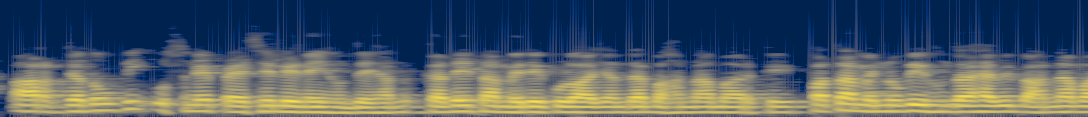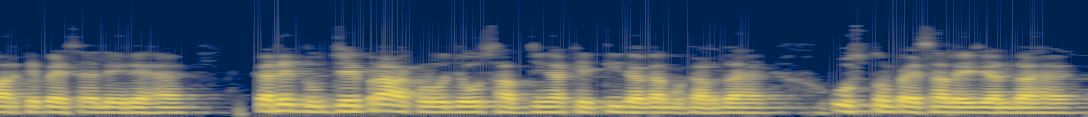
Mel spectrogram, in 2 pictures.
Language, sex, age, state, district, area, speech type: Punjabi, male, 30-45, Punjab, Fatehgarh Sahib, rural, spontaneous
